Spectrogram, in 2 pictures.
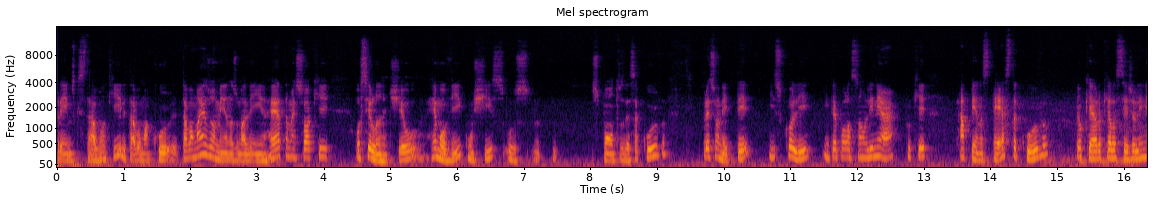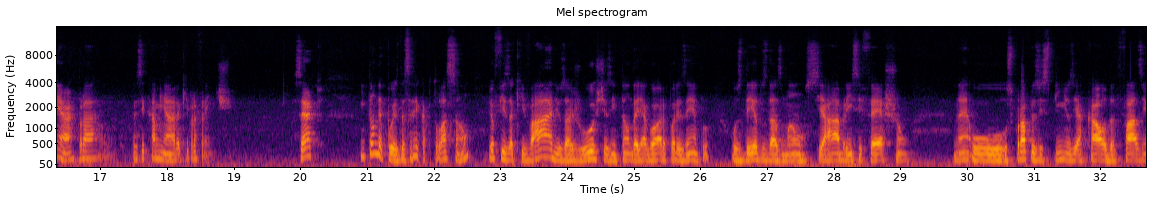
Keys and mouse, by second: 7.4 click, 8.3 click, 10.3 click, 10.3 t, 13.5 click, 21.1 ctrl+Tab, 24.2 click, 25.8 middle click, 27.2 middle click, 27.7 click, 30.1 middle click, 31.6 middle click.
